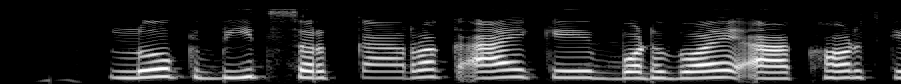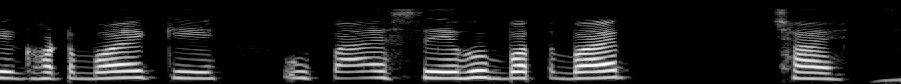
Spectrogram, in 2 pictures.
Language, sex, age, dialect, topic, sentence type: Maithili, female, 18-24, Southern/Standard, banking, statement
